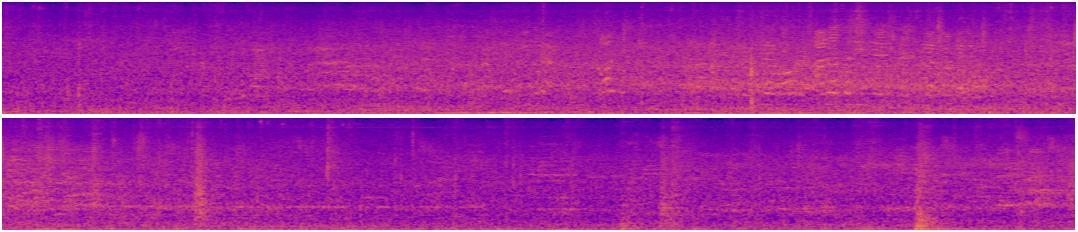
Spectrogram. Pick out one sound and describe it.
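Distant city traffic hums steadily outdoors.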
